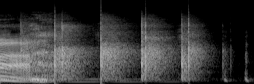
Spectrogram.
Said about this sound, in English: Love the applause.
